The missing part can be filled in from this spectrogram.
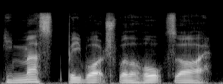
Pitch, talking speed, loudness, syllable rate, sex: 95 Hz, 215 wpm, -16 LUFS, 4.8 syllables/s, male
